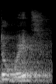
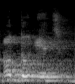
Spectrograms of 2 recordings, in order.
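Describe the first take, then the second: First: A w glide joins the two words. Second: The words are separated without a w glide. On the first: The speaker calls it right. "Here we link the two words together" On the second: The speaker calls it wrong.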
